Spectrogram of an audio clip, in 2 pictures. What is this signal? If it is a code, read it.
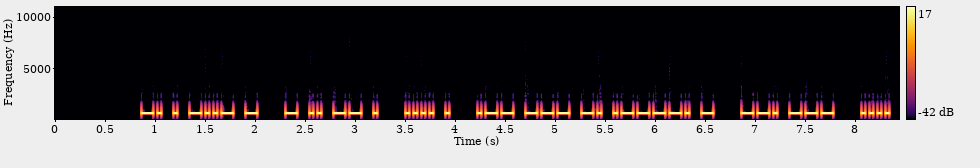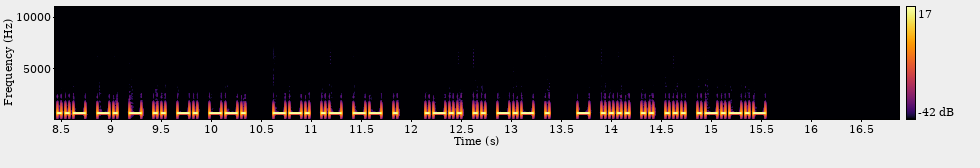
Morse code, heard as a keyed tone, about 30 wpm, 700 Hz. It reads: NEXT TIME HE WON'T GO HUNTING GAME LIKE THIS.
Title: A Sound Of Thunder 30wpm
